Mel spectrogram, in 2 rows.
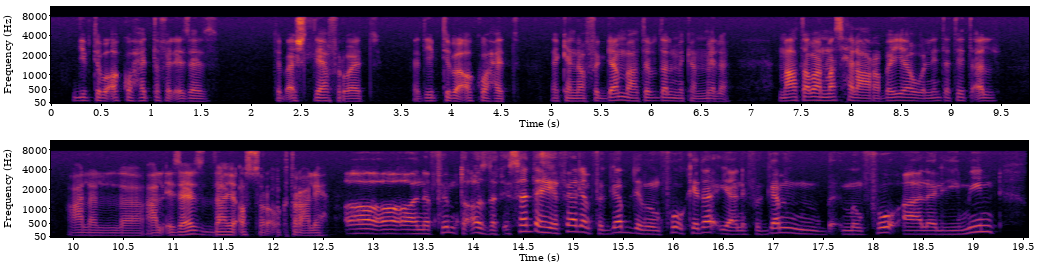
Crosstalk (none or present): none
